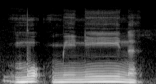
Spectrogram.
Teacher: دو واو مدہ بھی ہے، ایک الف کی مقدار کے برابر کھینچ کر پڑھیں گے. مؤمنین، حمزہ ساکن کو جھٹکی کے ساتھ پڑھا جائے گا. نی یا مدہ ہے، ایک الف کی مقدار کے برابر کھینچ کر پڑھیں گے.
